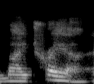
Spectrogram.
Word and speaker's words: Maitreya: My, M-A-I. – My. – Spelled, pronounced my, Treya, T-R-E. Y-A, Maitreya, accent on the second syllable.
